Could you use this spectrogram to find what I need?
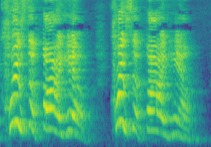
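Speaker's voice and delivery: high, full-force yell; mob shouting. Acted. The crowd tells Pilate what to do, shouting. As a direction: shout the demand like an angry crowd.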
